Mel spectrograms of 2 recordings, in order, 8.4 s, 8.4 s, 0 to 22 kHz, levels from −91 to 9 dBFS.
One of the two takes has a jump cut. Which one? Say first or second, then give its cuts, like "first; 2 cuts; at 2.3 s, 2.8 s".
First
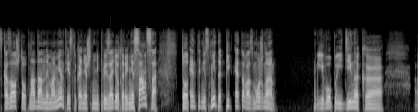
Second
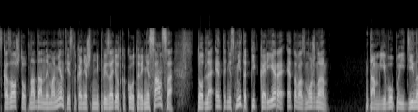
first; 4 cuts; at 2.4 s, 3.8 s, 4.7 s, 6.3 s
